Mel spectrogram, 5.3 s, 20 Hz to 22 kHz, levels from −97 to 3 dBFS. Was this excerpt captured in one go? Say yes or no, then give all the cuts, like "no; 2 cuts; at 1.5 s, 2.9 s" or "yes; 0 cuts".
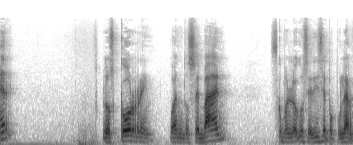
no; 3 cuts; at 1.5 s, 2.4 s, 4.1 s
